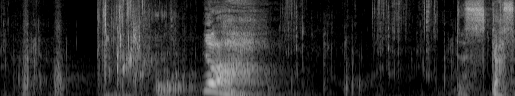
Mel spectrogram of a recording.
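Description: A man speaks with surprise, then groans.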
